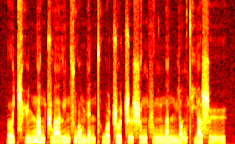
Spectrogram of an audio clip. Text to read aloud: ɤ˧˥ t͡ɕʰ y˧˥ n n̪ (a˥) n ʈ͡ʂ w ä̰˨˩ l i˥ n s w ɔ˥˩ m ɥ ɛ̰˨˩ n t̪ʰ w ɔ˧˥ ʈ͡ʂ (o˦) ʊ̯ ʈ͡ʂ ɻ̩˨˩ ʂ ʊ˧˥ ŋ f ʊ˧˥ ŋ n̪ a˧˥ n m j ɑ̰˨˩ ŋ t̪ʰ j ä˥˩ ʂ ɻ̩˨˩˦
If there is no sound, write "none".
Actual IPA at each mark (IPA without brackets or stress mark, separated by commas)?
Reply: a˧˥, o˥˩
